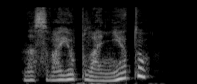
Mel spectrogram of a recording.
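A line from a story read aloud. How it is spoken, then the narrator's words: Whispered question. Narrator (Russian): шепотом спросил Кустик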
